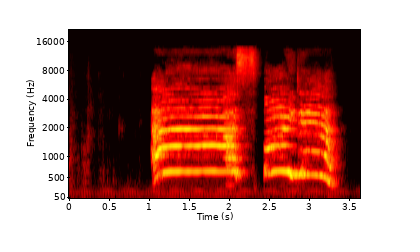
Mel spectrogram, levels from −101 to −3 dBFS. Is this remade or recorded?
recorded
